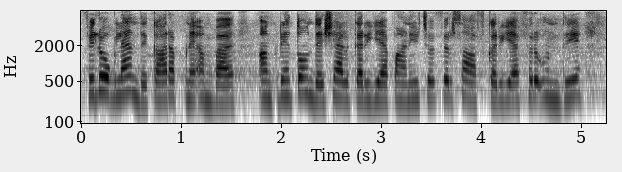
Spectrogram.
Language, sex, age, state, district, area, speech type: Dogri, female, 18-30, Jammu and Kashmir, Kathua, rural, spontaneous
